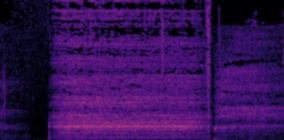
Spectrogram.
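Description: A person blowing hard into a bag held under the arm: one long, forceful rushing exhale of just over a second with a faint steady tone inside it, quiet overall and alone.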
